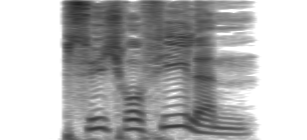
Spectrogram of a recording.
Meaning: strong dative masculine/neuter singular of psychrophil
- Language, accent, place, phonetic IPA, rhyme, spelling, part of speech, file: German, Germany, Berlin, [psyçʁoˈfiːləm], -iːləm, psychrophilem, adjective, De-psychrophilem.ogg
